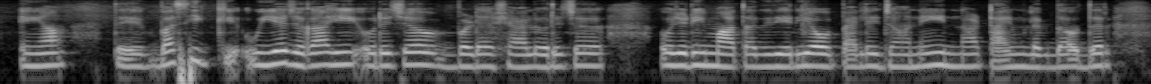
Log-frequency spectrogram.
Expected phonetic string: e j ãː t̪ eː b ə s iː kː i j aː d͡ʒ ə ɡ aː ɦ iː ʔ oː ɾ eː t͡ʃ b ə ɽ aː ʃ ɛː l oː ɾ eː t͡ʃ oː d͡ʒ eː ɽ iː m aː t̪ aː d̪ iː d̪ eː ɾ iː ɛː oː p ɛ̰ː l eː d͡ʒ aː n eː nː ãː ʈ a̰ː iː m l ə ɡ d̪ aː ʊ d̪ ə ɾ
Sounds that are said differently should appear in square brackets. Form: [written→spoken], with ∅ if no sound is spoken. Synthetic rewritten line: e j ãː t̪ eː b ə s iː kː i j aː d͡ʒ ə ɡ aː ɦ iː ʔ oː ɾ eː t͡ʃ b ə ɽ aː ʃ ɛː l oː ɾ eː t͡ʃ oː d͡ʒ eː ɽ iː m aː t̪ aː d̪ iː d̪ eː ɾ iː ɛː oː p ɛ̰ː l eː d͡ʒ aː n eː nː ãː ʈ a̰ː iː m l ə ɡ d̪ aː ʊ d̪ ə ɾ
